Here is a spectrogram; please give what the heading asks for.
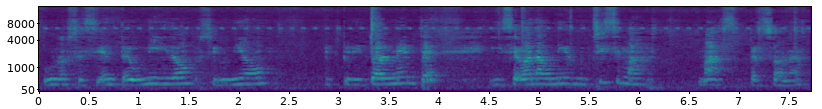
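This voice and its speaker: An older woman from Venezuela giving a devotional talk, pausing often and searching for words. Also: mid-range voice, warm tone, slight background noise. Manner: unhurried, searching for words, frequent fillers. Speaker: guest speaker. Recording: distant mic in roomy hall.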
